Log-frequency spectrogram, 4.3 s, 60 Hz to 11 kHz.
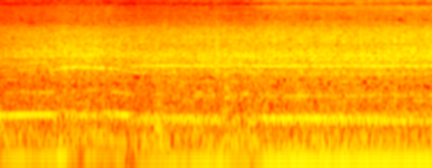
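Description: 2015 Moffett M8 55.3 truck-mounted forklift engine running, a loud, steady diesel drone close by with low humming tones. Around midway the pitch shifts slightly as the revs rise and settle. No voices are heard.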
